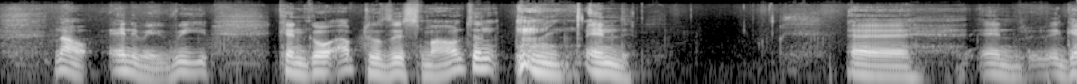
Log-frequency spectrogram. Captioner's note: clears throat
